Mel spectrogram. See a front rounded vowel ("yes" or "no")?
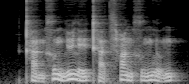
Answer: yes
